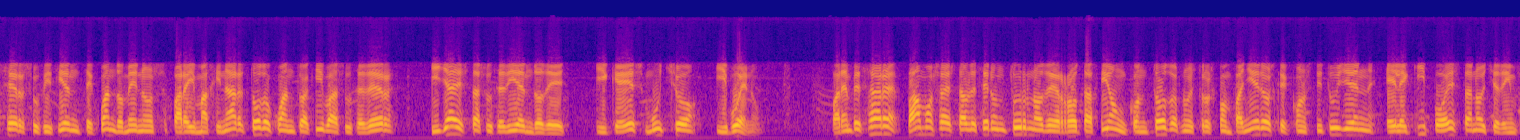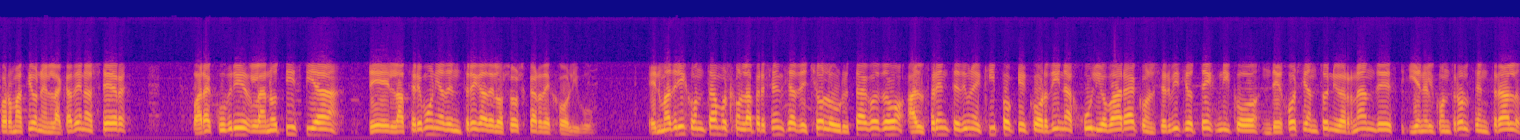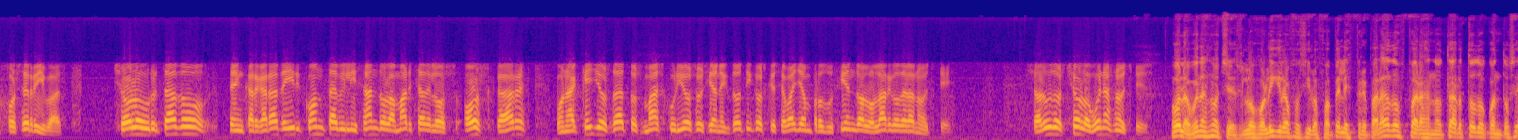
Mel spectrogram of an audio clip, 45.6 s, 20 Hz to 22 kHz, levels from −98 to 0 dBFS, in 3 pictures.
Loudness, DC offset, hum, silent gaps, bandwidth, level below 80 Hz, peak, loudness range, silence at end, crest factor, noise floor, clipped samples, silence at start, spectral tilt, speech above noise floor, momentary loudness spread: -19 LUFS; under 0.1%; none; none; 14.5 kHz; -60 dBFS; -4 dBFS; 2 LU; 0 s; 16 dB; -48 dBFS; under 0.1%; 0 s; -6 dB/octave; 30 dB; 5 LU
